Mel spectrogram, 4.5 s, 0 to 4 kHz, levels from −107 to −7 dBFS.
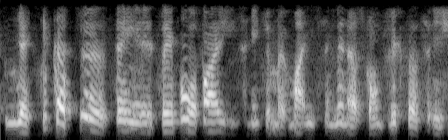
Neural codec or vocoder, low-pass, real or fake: codec, 16 kHz, 2 kbps, FreqCodec, larger model; 3.6 kHz; fake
